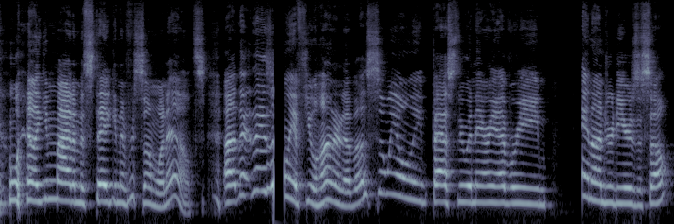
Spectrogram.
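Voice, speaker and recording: A woman's voice: high voice, normal speed, a bit bright. A woman playing a friendly, persistent hiker in a table read, talking in a casual, folksy way. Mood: friendly, explaining.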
